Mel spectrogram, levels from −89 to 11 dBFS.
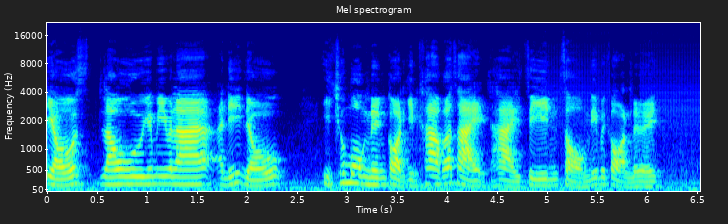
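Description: From 4.94 s to the end at 6.54 s, computer activity noise rises under the speech: a rapid buzzing chirp pulsing at roughly 70 Hz, about 25 dB below the speech. Processor or peripheral load is modulating the shared ground feeding the audio circuit.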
